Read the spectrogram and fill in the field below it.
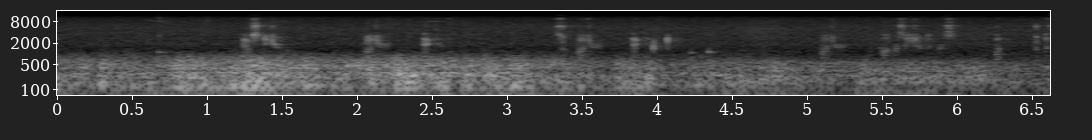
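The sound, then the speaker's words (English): A heavy thunderstorm with deep, sustained rumbling thunder rolling continuously beneath steady rainfall, with scattered sharper drip and splash sounds on top, loud throughout. “This storm is mean.”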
